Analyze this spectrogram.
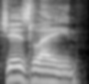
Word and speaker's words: Ghislaine: It's pronounced Ghislaine.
